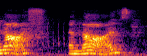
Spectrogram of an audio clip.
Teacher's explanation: if you say knife and knives you can hear that the f changes to a v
